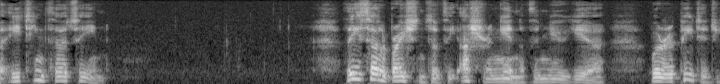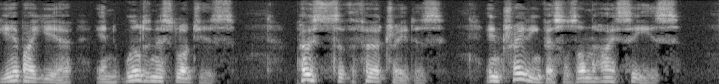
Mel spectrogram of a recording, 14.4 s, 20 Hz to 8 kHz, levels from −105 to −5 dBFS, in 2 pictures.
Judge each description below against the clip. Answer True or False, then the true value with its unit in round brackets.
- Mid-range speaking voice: False (130 Hz)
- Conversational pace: True (145 wpm)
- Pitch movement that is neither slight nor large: False (5.8 semitones)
